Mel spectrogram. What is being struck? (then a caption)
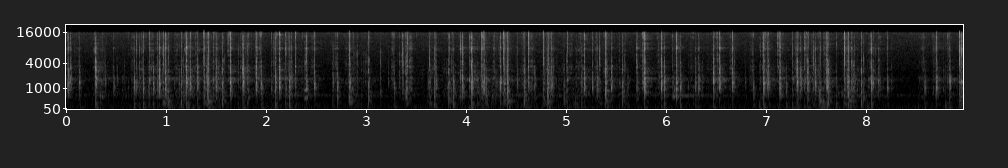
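Mechanical keyboard with plastic keycaps. Fast fingertip typing on a white E-Element Z-88 RGB mechanical keyboard with plastic keycaps produces a dense, steady stream of short, sharp clacks. The key presses barely ring, and the typing eases briefly near the end before resuming.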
